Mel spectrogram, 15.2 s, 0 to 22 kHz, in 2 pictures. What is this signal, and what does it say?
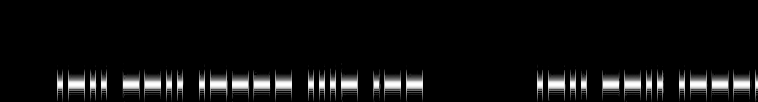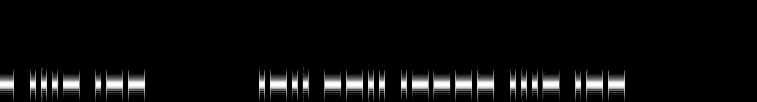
Morse code, heard as a keyed tone, about 22 wpm, 700 Hz. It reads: LZ1VW LZ1VW LZ1VW
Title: DXCC-100 Call Signs - 5 Characters - Repeated 3x - 22wpm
